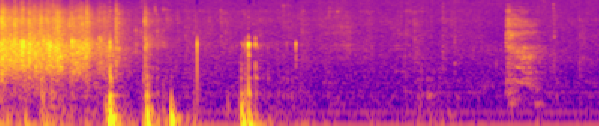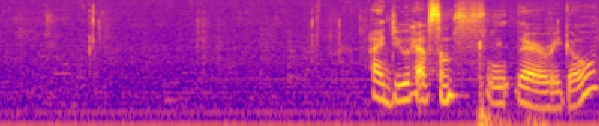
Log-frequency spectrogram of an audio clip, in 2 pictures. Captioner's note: applause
